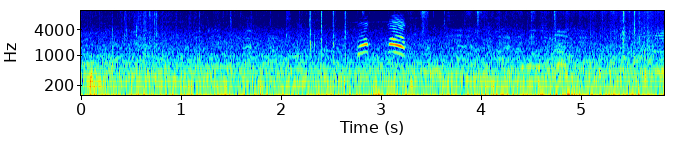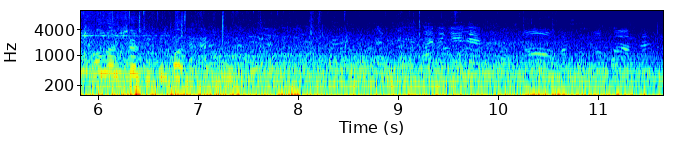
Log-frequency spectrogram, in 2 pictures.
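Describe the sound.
Pigeon wings flutter in repeated soft bursts all around, over a steady bustle of busy Taksim Square in Istanbul, Turkey, with occasional bird chirps and murmuring voices.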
